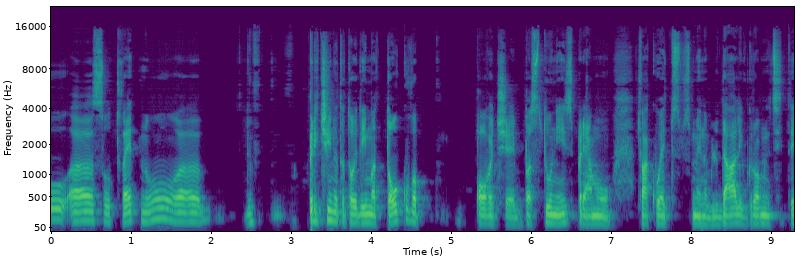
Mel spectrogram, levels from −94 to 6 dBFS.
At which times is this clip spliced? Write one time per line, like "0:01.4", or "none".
none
